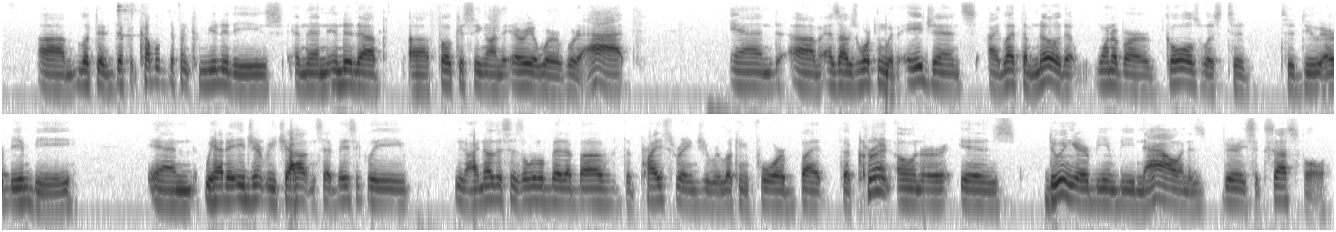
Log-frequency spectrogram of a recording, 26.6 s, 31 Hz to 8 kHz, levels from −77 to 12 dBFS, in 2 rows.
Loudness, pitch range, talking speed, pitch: -17 LUFS, 110-135 Hz, 185 wpm, 120 Hz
